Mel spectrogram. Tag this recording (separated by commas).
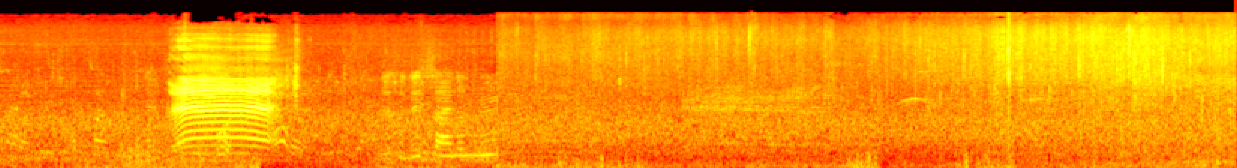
Speech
